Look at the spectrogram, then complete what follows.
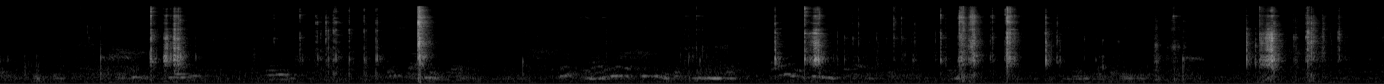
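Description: Irregular sharp metallic clicks and clinks of a small single-phase induction motor being reassembled by hand: a screwdriver and screws tapping against the motor's metal end cover and housing. The loudest click comes about four seconds in, with quick clusters of clicks later on.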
